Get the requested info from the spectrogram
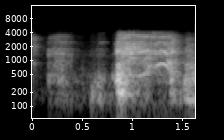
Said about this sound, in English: Excuse me, I think I'm getting sick, so excuse my coughing.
